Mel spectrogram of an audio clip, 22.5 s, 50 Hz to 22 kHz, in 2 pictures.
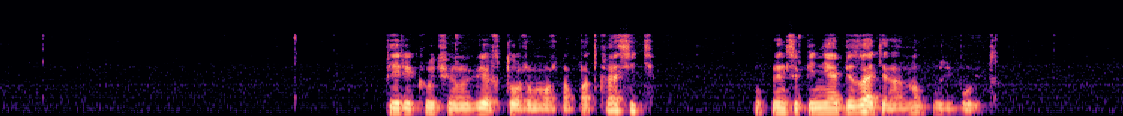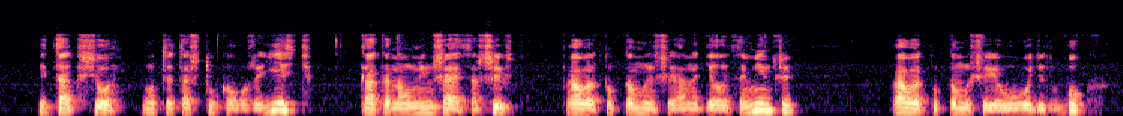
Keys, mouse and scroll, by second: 0.9 click, 3.3 middle click, 4.6 click, 8.3 click, 10.5 middle click, 13.3 right click, 16.4 shift+right click, 19.7 right click, 21.7-22.3 scroll up 4, 22.3-22.4 scroll down 2.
